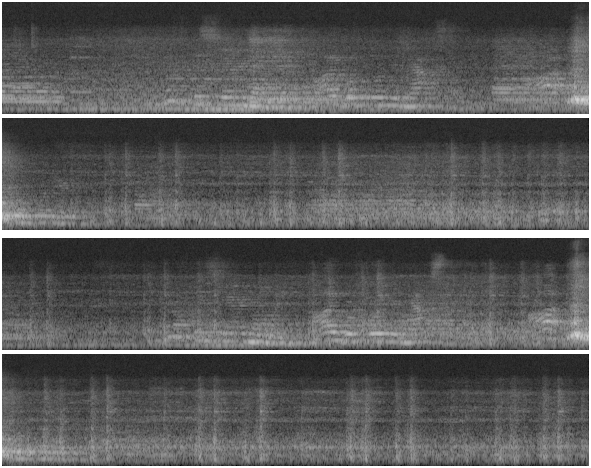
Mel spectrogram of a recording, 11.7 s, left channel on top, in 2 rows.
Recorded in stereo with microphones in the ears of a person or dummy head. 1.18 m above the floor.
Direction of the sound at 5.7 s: 30° right (ahead or behind).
